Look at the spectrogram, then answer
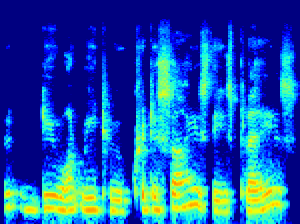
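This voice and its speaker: A man voicing a shy, flustered young man in an audiobook, protesting in a timid, quiet, faltering way. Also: fairly high pitch, takes it slowly, pitched above the performer's own voice. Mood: timid, puzzled. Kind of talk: audiobook character voice.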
